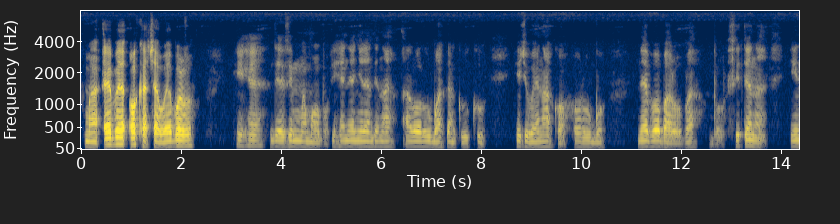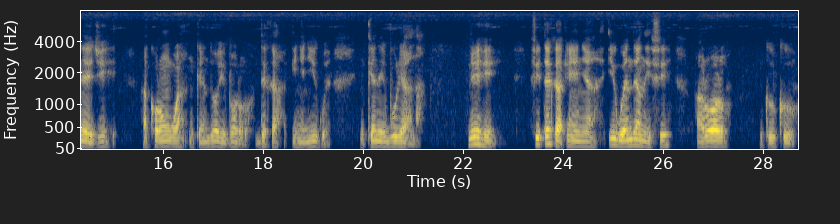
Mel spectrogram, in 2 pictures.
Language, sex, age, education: Igbo, male, 30-45, tertiary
